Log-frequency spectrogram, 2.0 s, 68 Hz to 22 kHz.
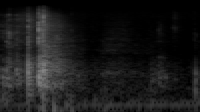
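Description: A few short clicks and knocks in the first half second from the King Song S20 Eagle electric unicycle's trolley handle being handled, then quiet room tone.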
